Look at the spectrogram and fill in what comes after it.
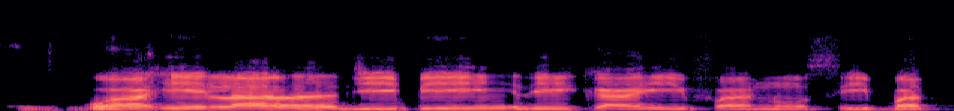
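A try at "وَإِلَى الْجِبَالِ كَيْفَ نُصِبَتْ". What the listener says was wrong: Oke, lebih teliti lagi, bukan jibili, jibali.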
